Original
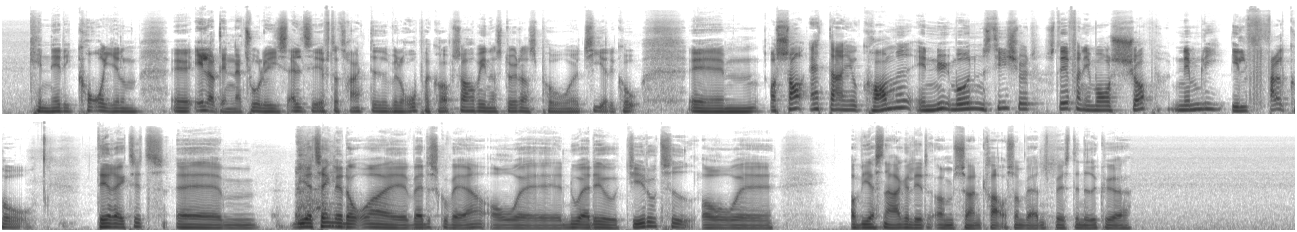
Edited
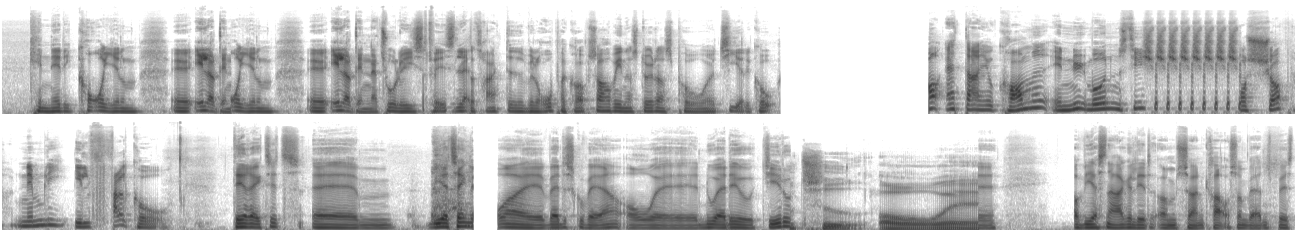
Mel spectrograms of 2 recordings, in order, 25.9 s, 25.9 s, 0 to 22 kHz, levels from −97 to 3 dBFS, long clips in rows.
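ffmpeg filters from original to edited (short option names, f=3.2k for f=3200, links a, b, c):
-filter_complex "[0:a]asplit=18[a][b][c][d][e][f][g][h][i][j][k][l][m][n][o][p][q][r];[a]atrim=end=2.292[s];[b]atrim=start=0.928:end=2.852[t];[c]atrim=start=2.848:end=3.332,asetpts=PTS-STARTPTS,areverse[u];[d]atrim=start=3.328:end=6.42,asetpts=PTS-STARTPTS,afade=t=out:st=3.088:d=0.004:c=hsin[v];[e]atrim=start=6.42:end=7.91,asetpts=PTS-STARTPTS,volume=0[w];[f]atrim=start=7.91:end=10.192,asetpts=PTS-STARTPTS,afade=t=in:d=0.004:c=hsin[x];[g]atrim=start=10.068:end=10.192[y];[h]atrim=start=10.068:end=10.192[z];[i]atrim=start=10.068:end=10.192[aa];[j]atrim=start=10.068:end=10.192[ab];[k]atrim=start=10.068:end=10.192[ac];[l]atrim=start=10.068:end=10.192[ad];[m]atrim=start=10.068:end=10.192[ae];[n]atrim=start=11.028:end=16.28,asetpts=PTS-STARTPTS,afade=t=out:st=5.248:d=0.004:c=hsin[af];[o]atrim=start=16.28:end=16.53,asetpts=PTS-STARTPTS,volume=0[ag];[p]atrim=start=16.53:end=19.454,asetpts=PTS-STARTPTS,afade=t=in:d=0.004:c=hsin[ah];[q]atrim=start=19.45:end=20.47,asetpts=PTS-STARTPTS,asetrate=23814,aresample=44100[ai];[r]atrim=start=20.466[aj];[s][t]acrossfade=d=0.004:c1=hsin:c2=hsin[ak];[ak][u]acrossfade=d=0.004:c1=hsin:c2=hsin[al];[v][w][x]concat=n=3:v=0:a=1[am];[al][am]acrossfade=d=0.004:c1=hsin:c2=hsin[an];[an][y]acrossfade=d=0.004:c1=hsin:c2=hsin[ao];[ao][z]acrossfade=d=0.004:c1=hsin:c2=hsin[ap];[ap][aa]acrossfade=d=0.004:c1=hsin:c2=hsin[aq];[aq][ab]acrossfade=d=0.004:c1=hsin:c2=hsin[ar];[ar][ac]acrossfade=d=0.004:c1=hsin:c2=hsin[as];[as][ad]acrossfade=d=0.004:c1=hsin:c2=hsin[at];[at][ae]acrossfade=d=0.004:c1=hsin:c2=hsin[au];[af][ag][ah]concat=n=3:v=0:a=1[av];[au][av]acrossfade=d=0.004:c1=hsin:c2=hsin[aw];[aw][ai]acrossfade=d=0.004:c1=hsin:c2=hsin[ax];[ax][aj]acrossfade=d=0.004:c1=hsin:c2=hsin"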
